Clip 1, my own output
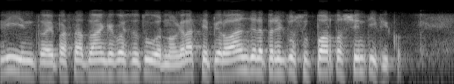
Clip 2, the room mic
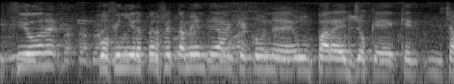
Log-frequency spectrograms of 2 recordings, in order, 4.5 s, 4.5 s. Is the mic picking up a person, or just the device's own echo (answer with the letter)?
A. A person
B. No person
A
